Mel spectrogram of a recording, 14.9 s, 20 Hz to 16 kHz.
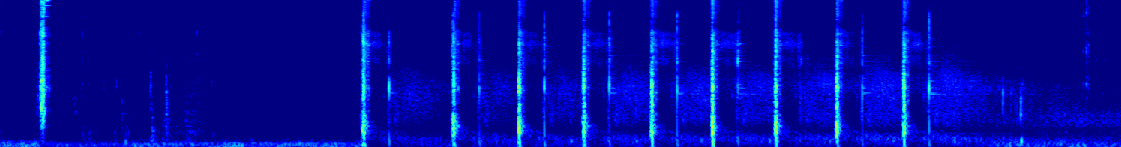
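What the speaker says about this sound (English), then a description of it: "I'm just going to take a few shots here. I've got a steel target set up at" Rifle shots from a Chinese Type 56 SKS fired at a steel target 100 yards away: one early report, then a steady string of about a dozen sharp cracks at roughly one per second.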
